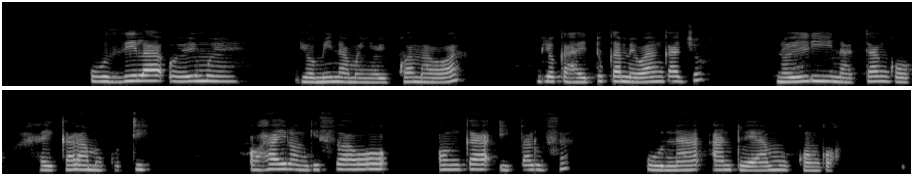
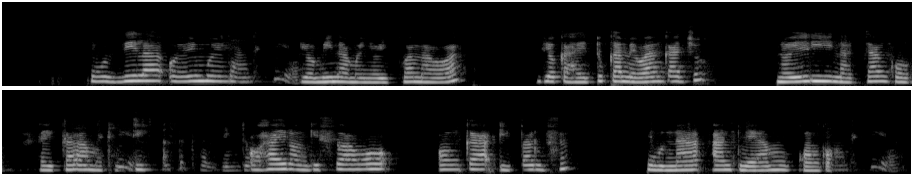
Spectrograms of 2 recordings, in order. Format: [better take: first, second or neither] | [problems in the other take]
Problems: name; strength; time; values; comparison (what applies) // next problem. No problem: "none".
first | noise reduction (neural mask model DeepFilterNet 3)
